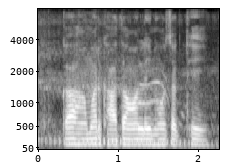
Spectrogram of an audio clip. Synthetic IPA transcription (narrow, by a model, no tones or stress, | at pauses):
kaːɦɐmaɾkʰaːt̪ãɔːnlaːɪnɦosək̚t̪eː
